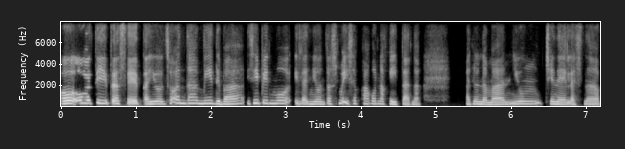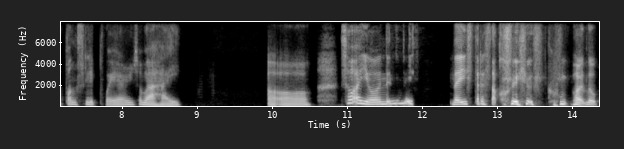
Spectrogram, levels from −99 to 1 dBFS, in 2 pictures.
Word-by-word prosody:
Oo, 275 Hz, +2 st, +7 dB, 0.2 s
tita 290 Hz, -4 st, +2 dB
set. 125 Hz, -, +1 dB
Ayun, 225 Hz, 0 st, 0 dB
so -, -, -3 dB
ang 310 Hz, -4 st, +1 dB
dami 285 Hz, 0 st, 0 dB
'di 245 Hz, -, +3 dB
ba? 235 Hz, +4 st, 0 dB
Isipin 290 Hz, 0 st, 0 dB
mo 275 Hz, 0 st, 0 dB
ilan -, -, -3 dB
yun, 225 Hz, 0 st, -1 dB
tapos 250 Hz, +5 st, -5 dB
may 390 Hz, -, +2 dB
isa 270 Hz, -7 st, -4 dB
pa 245 Hz, -2 st, -6 dB
ako 250 Hz, -, -4 dB
nakita 230 Hz, -4 st, -2 dB
na, -, -, -6 dB, 0.6 s
ano 225 Hz, +1 st, -3 dB
naman 195 Hz, 0 st, -1 dB
yung 235 Hz, +7 st, -3 dB
tsinelas 215 Hz, -4 st, -3 dB
na 100 Hz, -2 st, -4 dB
pang -, -, -5 dB
sleep 195 Hz, +1 st, -6 dB
wear, 165 Hz, +1 st, -4 dB
yung 180 Hz, -, -8 dB
sa -, -, -10 dB
bahay. 150 Hz, -2 st, -2 dB, 1.1 s
Oo. 150 Hz, +1 st, -2 dB, 0.4 s
So 305 Hz, +1 st, +1 dB
ayun 215 Hz, -4 st, +4 dB
eh 225 Hz, -, +1 dB
'di 270 Hz, -, -1 dB
nais 275 Hz, -, +2 dB, 0.4 s
naistress 210 Hz, +2 st, +3 dB
ako -, -, -1 dB
ngayon 225 Hz, -3 st, +7 dB, 0.2 s
kung 170 Hz, +8 st, -2 dB
pano, 180 Hz, -3 st, +2 dB
225 Hz, 175 wpm, -22 LUFS, 180-260 Hz, 1.1 s, Oo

